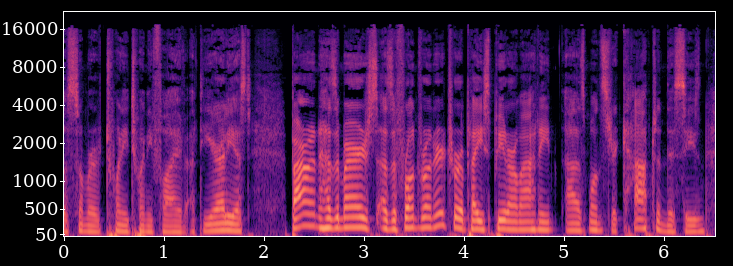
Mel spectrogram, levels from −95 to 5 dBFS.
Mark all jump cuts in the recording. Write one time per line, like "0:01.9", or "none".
none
